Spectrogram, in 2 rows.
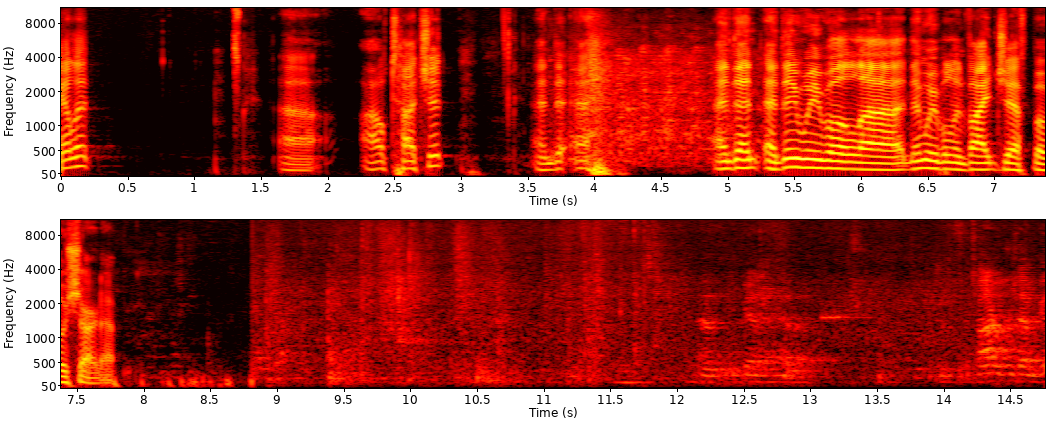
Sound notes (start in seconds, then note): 8.0 silence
